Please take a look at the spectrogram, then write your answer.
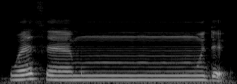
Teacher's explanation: Kita pilih untuk membaca 4 harokat. Kemudian huruf terakhir merupakan huruf qalqalah, jadi kita pantulkan.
